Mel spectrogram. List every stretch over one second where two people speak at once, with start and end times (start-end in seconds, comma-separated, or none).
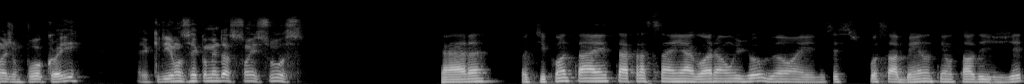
none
